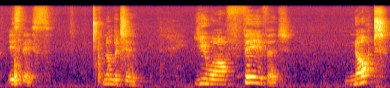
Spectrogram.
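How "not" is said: NOT in capital letters; loud, standalone NOT, set off by pauses; emphatic NOT. Real, not acted. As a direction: hit NOT hard, all by itself. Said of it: "in capital letters".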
